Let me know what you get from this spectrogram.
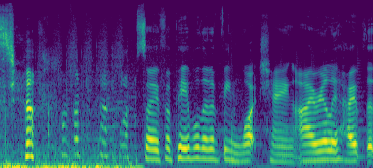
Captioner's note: laughs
